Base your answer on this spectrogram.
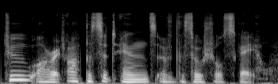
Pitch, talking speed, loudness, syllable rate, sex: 130 Hz, 215 wpm, -17 LUFS, 5.8 syllables/s, male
